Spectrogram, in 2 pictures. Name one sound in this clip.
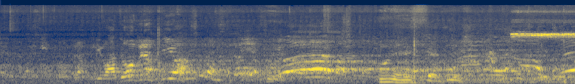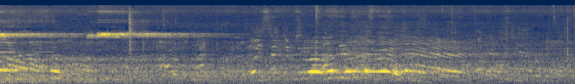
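Men shout across a sports field outdoors.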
